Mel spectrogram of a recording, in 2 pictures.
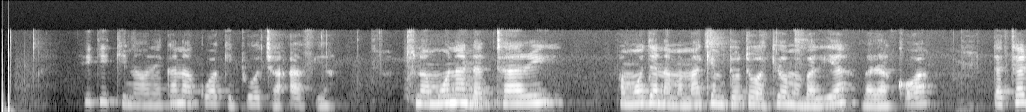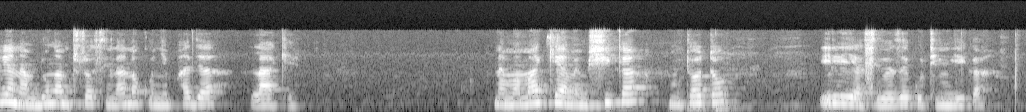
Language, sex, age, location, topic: Swahili, female, 25-35, Kisumu, health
